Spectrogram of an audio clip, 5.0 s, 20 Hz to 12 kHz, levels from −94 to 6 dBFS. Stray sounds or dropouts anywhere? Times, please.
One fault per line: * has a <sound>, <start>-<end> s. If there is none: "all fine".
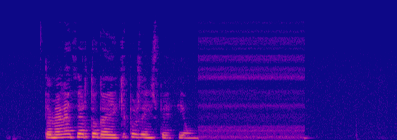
all fine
